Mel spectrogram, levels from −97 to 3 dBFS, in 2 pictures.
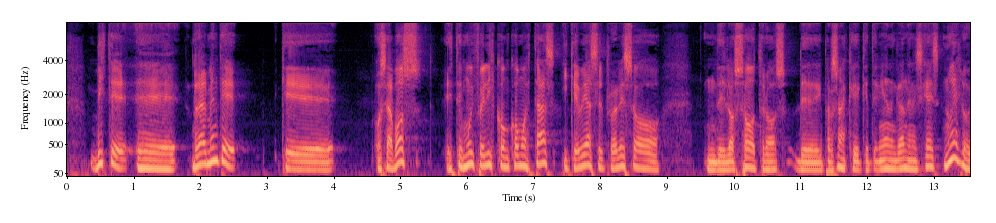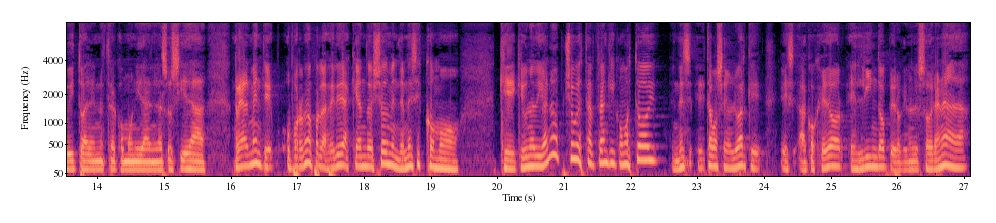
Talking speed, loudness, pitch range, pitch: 180 wpm, -20 LUFS, 115-160 Hz, 135 Hz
